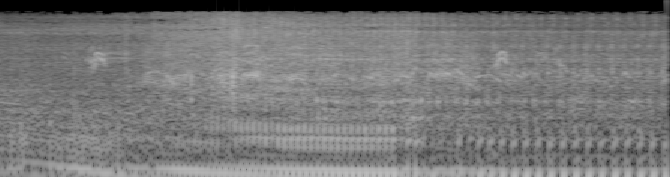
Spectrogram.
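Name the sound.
motorcycle engine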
